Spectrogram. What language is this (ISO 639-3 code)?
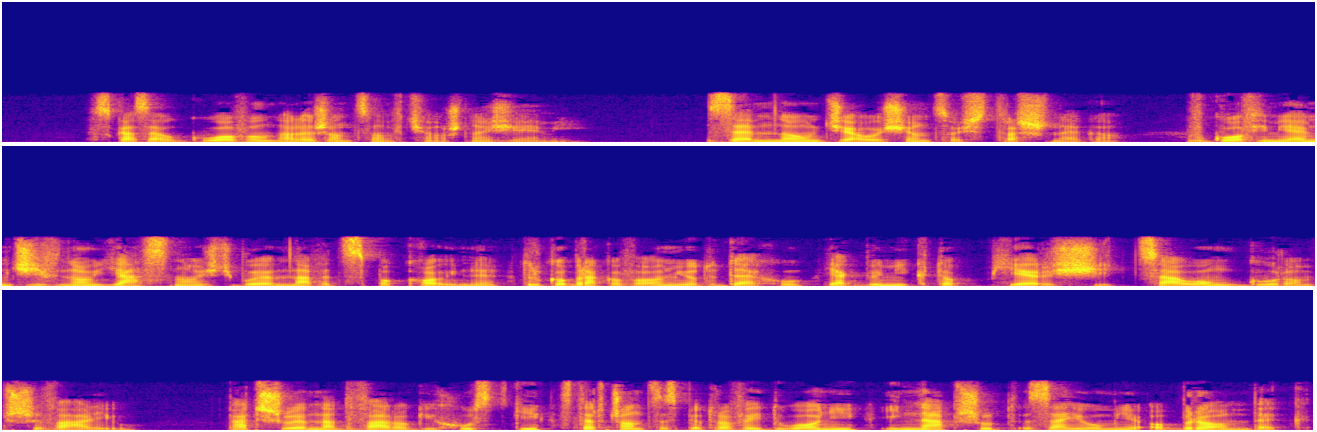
pol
